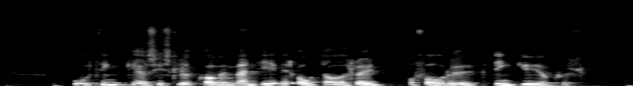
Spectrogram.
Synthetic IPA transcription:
uːɾ̥θiɲcɪasist̪lʏkʰɔːmʏmɛnːɪːvɪɾoːwt̪a̰wðar̥œːɥn | ɔɣfoːwɾʏʔʏhpt̪iɲcɪjœːkʰʏl̥

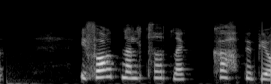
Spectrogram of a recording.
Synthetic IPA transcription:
ifɔɾt̪nalt̪ʰθat̪na | kʰːahpɪpjo

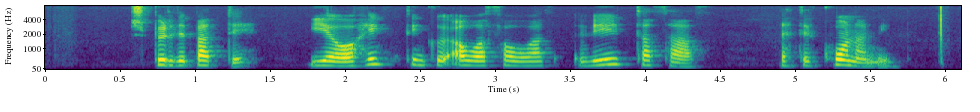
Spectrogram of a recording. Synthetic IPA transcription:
spʏɾðɪpat̪ːɪ | jɛɣawɦejn̥t̪iŋkʏʔa̰ːwaðfaːwaðvɪːt̪aθað | θɛht̪ɛɾ̥kʰɔːnamḭn

